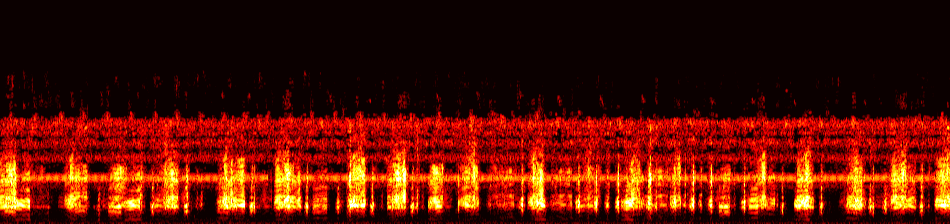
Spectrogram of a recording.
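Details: Gentle waterside chorus of croaking frogs in wetlands. Rapid rasping croaks repeat steadily, several callers overlapping, broken by short silences every second or two over a longer stretch.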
